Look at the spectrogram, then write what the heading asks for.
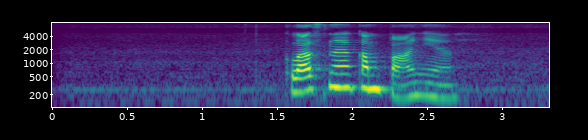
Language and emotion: Russian, positive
